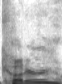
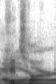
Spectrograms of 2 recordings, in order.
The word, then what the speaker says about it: Qatar: rockets raining down upon Cutter, or is this Yeah, it's Qatar. Is it Cutter or Qatar? I always said Qatar. Either way. Qatar. They pronounce it different than either of those.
